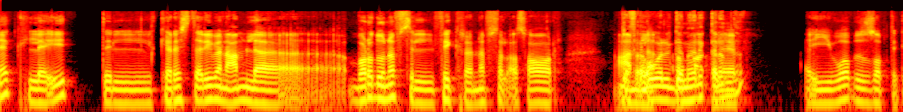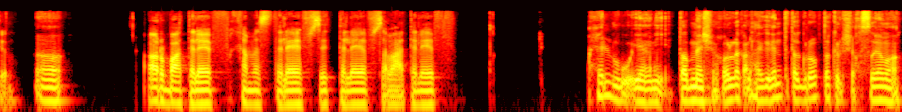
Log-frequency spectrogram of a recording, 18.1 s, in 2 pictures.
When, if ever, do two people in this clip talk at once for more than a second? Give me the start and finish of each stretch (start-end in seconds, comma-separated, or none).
6.2-7.5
